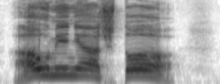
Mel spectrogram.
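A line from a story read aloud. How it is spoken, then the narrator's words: Shout, voice breaking. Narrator (Russian): Романов крикнул срывающимся голосом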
